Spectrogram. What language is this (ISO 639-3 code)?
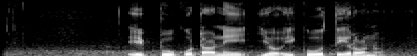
jav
